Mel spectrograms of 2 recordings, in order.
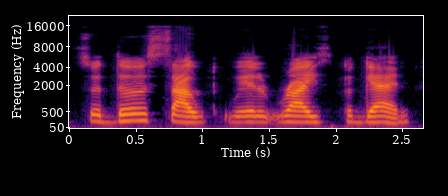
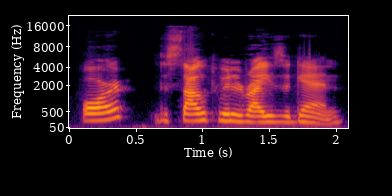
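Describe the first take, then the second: First: Slow, the south will rise again with south, rise and gain punched; iambic stress beat. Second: Said in the usual way. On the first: Shown as a demonstration. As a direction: tap out each da-DUM of the south will rise again, slowly. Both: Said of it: "The is going to be unstressed".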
